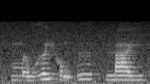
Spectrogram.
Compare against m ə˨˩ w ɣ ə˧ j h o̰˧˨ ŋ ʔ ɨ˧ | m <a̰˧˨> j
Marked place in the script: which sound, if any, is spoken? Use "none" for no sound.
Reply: a˧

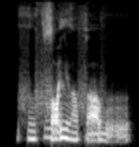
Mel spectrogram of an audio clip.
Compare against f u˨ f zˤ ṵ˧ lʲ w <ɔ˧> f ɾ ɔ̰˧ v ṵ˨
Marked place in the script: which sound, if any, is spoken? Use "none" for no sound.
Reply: ɔ˧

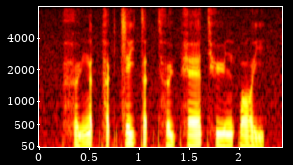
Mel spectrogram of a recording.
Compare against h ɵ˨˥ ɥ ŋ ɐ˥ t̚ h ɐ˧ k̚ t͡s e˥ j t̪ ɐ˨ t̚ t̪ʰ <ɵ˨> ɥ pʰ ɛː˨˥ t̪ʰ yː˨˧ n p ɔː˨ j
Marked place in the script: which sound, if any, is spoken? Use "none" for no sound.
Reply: ɵ˨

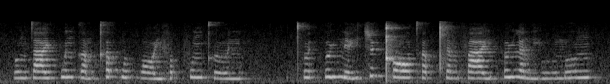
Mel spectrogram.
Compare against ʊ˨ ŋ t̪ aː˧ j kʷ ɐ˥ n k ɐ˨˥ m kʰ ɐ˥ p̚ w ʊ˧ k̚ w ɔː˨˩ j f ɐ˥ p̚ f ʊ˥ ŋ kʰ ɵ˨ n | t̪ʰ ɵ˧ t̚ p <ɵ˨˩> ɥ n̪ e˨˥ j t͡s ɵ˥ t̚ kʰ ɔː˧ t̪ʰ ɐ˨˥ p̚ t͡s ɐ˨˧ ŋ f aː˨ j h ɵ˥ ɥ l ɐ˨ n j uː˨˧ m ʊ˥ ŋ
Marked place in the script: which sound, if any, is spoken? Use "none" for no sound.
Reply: ɵ˥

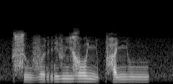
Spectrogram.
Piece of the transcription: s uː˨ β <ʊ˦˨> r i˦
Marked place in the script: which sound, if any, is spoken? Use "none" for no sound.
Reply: ʊ˦˨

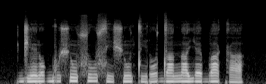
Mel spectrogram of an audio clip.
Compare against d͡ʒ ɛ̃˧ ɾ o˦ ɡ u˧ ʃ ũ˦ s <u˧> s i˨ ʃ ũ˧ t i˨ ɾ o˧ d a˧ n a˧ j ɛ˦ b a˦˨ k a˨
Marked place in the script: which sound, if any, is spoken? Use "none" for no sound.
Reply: u˧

